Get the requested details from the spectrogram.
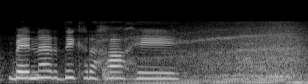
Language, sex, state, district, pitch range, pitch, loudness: Hindi, female, Madhya Pradesh, Bhopal, 275-300 Hz, 285 Hz, -19 LUFS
